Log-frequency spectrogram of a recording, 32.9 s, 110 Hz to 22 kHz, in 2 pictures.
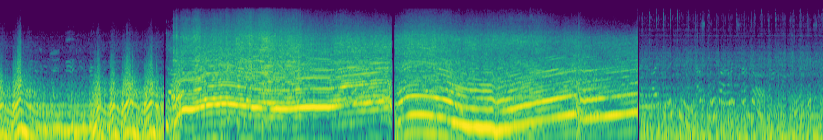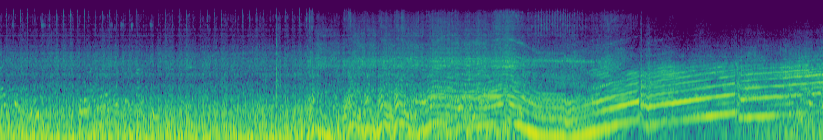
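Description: Superbike engine revving hard in long rising and falling sweeps, then a BMW S1000RR's inline-four idling steadily, blipped a few times, and revving up as the bike pulls away near the end.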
